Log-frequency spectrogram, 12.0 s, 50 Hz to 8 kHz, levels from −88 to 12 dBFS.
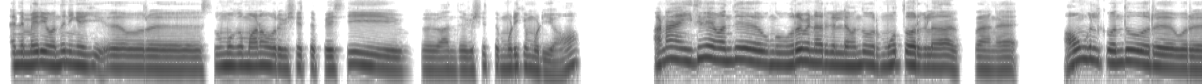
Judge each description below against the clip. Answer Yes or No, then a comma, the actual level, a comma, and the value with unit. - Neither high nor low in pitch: Yes, medium, 160 Hz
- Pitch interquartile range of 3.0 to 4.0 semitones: No, average, 4.6 semitones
